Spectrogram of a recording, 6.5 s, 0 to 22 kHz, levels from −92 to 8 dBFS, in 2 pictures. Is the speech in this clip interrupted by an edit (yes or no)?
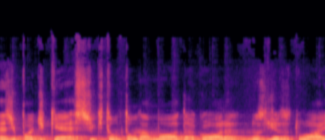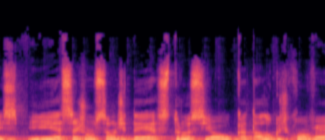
no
